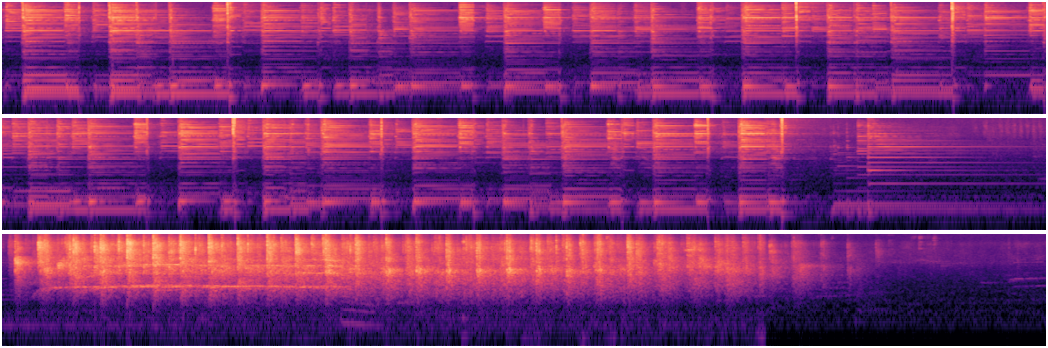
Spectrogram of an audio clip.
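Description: Instrumental acoustic guitar, a cutaway model played fingerstyle, with busy picked notes. The piece ends about eighteen seconds in on a final chord left to ring out. A few seconds of audience applause follow and then fade out.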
